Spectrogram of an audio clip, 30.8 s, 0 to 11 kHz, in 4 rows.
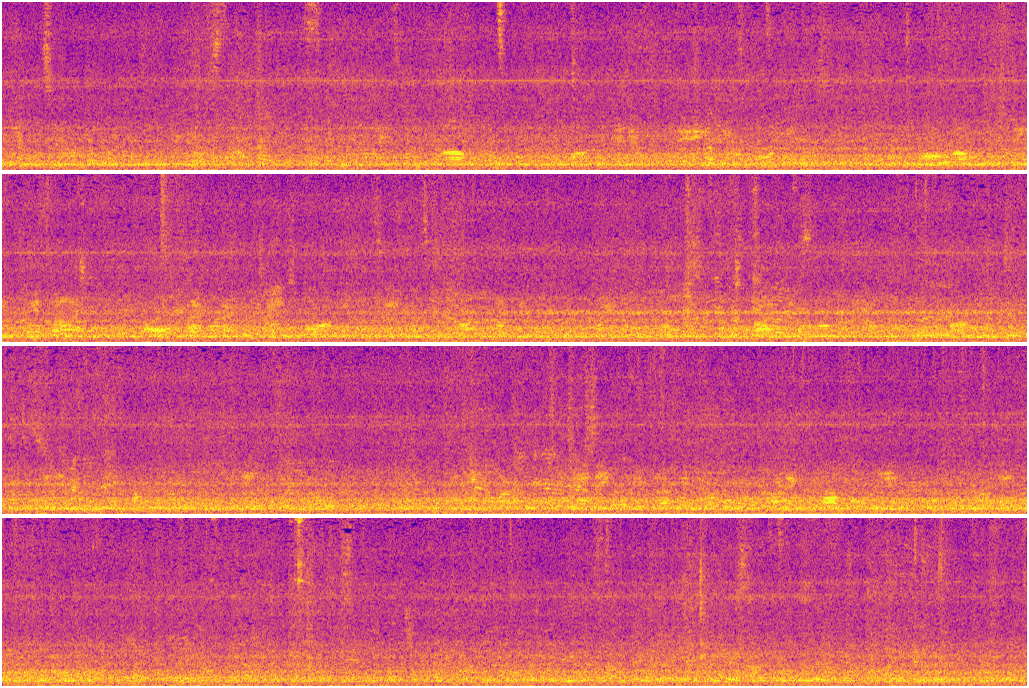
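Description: R68A subway car running at speed through a tunnel, heard from inside the car: a steady rumble of wheels on rail that holds an even level throughout.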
